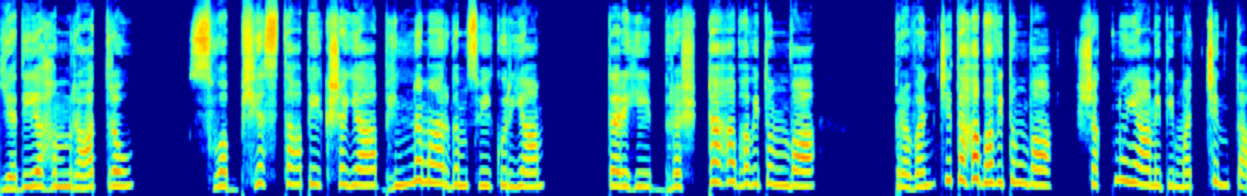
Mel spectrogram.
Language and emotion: Sanskrit, fearful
